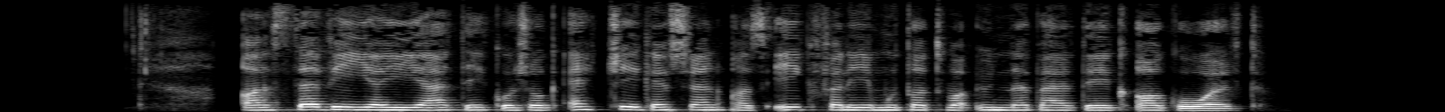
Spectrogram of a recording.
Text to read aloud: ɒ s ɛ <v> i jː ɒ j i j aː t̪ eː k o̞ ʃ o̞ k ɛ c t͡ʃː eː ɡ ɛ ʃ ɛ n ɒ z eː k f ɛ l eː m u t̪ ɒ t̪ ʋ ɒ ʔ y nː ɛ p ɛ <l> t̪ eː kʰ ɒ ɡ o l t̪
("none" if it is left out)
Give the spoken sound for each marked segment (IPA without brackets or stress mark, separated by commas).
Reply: v, l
